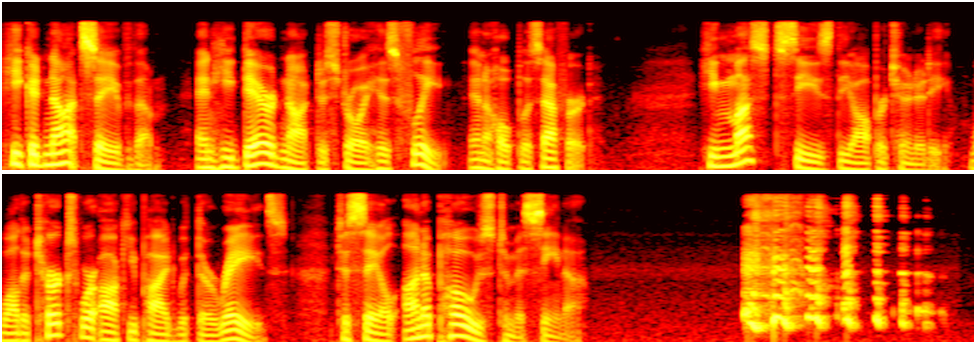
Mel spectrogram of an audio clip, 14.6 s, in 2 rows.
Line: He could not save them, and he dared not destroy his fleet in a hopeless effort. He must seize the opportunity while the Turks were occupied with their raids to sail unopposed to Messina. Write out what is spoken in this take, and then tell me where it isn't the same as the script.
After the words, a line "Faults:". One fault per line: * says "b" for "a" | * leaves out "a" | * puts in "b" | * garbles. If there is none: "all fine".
He could not save them, and he dared not destroy his fleet in a hopeless effort. He must seize the opportunity while the Turks were occupied with their raids to sail unopposed to Messina.
Faults:
all fine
